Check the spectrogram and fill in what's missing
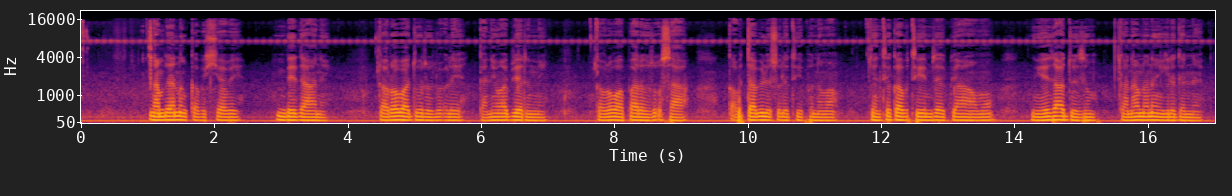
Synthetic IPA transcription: na˦m˦da˦nɨ˦ŋka˨bɨ˨ʃɛ˦βɨ˦ | m̩˦bɛ˦daː˦nɨ˨ | ka˨ɾa˦ba˨do˦dɨ˨lʊ˦ʔʊ˦lɨ˦ | ka˨ne˦ma˦bi˦ɛ˦ɾɨ˨nːɨ˨ | ka˨a˦ba˨pa˦ɾɨ˨zʊ˦ʔʊ˦saː˨˦ | ka˨bɨ˨ta˦bi˦lɨ˨so˦lɨ˦tʰeː˦pɨ˦nɨ˨ma˦ | ka˨n˨te˦ka˦bɨ˨tʰeː˦m̩˦zɛ˦lk͡pɛ˦a˦a˨mɔ˦ | n̩˨ɛ˦za˦ʔdo˨zɨ˦m | ka˨na˦m˦na˦nɨ˦n˨jɪ˦lɨ˦dɨ˦nːɨ˨

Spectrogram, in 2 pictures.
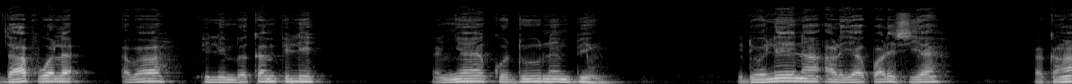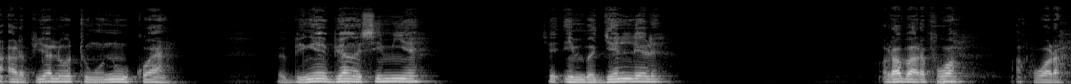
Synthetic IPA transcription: daː˨˦pʊ˦a˦la˦ | a˨ba˦ | pi˨li˨mba˨ka˦mpi˦le˦ | a˨ɲɛ˦ko˨du˦na˦mbi˨ŋ | i˨doː˨leː˦naː˦ʔa˨ɾɪ˨ja˨k͡pa˨ɾɪ˦zɪ˨a˦ | ka˨ka˨ŋa˦ʔa˨ɾɪ˨pɪ˦ɛ˦lʊ˦tu˨ŋo˨nuː˦kɔ˦a˦˨ | a̰˨bi˨ŋ˦e˦bɛ˦ŋa˨si˦mi˦e˦ | t͡ʃɛ˦ʔi˨mba˨d͡ʒe˦n˦le˦ɾɪ˦˨ | ɾa˦ba˨ɾɪ˨pʊ˦ɔ˦ | a̰˨kʊ˨ɔ˨ɾa˦

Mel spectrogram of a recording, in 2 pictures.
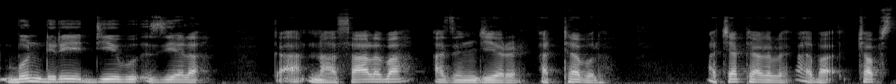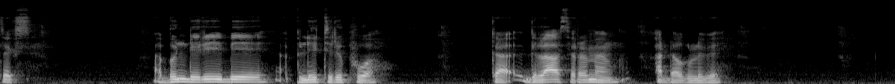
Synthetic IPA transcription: bʊ˦nde˨ɾiː˦˨di˦e˦bʊ˦zi˦e˦la˦ | ka̰˨a̰˨naː˨saː˦lɪ˦ba˦ | a˨zɪ˨nd͡ʒɪ˨ɾɪ˨a˨tʰɛ˦bʊ˨l | a˨t͡ʃɛ˦pɛ˨ɣɪ˨lɪ˨a˨ba̰˨t͡ʃɔ˦pstɪ˦ks | a̰˨bʊ˦nde˨ɾiː˦beː˦a˨pɪ˨le˦ti˨ɾɪ˦pʰʊ˦ɔ˦ | ka̰˨ɡɪ˨laː˦sɪ˨ɾɪ˦mɪ˦ŋ | a˨dɔ˨ɣlɪ˨be˦

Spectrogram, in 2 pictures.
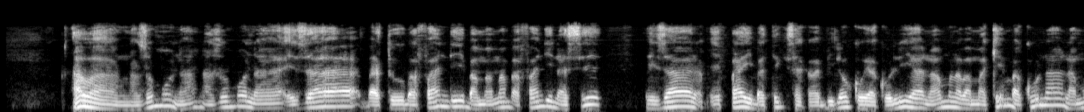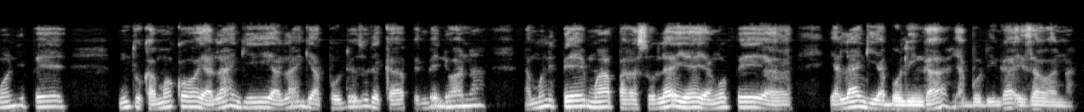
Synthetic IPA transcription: a˦wa˨na˨zo˦mɔ˦na˨na˨zo˦mɔ˦na˨e˨za˦ba˨to˨ba˨fa˦ndi˦ba˨ma˨ma˦ba˨fa˦ndi˦na˨se˦ | e˨za˦e˨pa˦i˨ba˨te˦ki̥˨sa˨ka˨bi˨lɔ˦kɔ˨ja˨ko˨li˦a˦na˨o˦mɔ˦na˨ba˨ma˨kɛ˦mba˨ku˦na˦na˨mɔ˦ni˦pe˦ | mu˦tu˨ka˨mɔ˦kɔ˦ja˨la˦ŋɡi˨ja˨la˦ŋɡi˨ja˨po˨do˦e˨zo˦le˨ka˨pɛ˨mbɛ˦ni˨˦wa˦na˦ | na˨mɔ˦ni˦pe˦mwa˦pa˨ʁa˨so˨lɛ˦jɛ˦ja˨ŋɡo˦pe˦˨ | ja˨la˦ŋɡi˨ja˨bo˨li˨ŋɡa˦ja˨bo˨li˨ŋɡa˦e˨za˦wa˦na˦

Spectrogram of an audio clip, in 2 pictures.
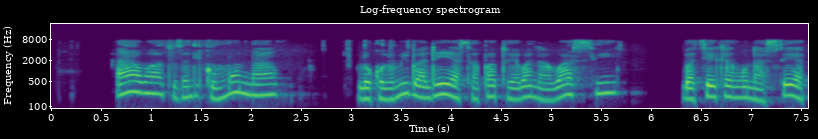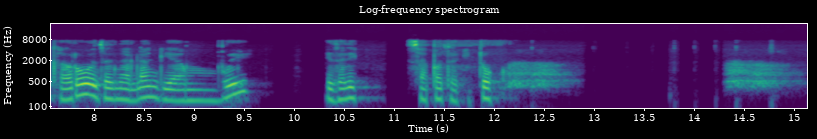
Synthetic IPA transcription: a˦wa˦to˨za˨li˦ko˨mɔ˦na˨ | lo˨ko˨lɔ˨mi˦ba˨le˦ja˨sa˨pa˦to˨ja˨ba˦na˨ba˦si˦ | ba˨ti˦a˦ki˦a˨ŋɡo˦na˨se˦ja˨kʰa˨ʁo˦e˨za˨li˦na˨la˦ŋɡi˨ja˨mbwe˦ | e˨za˨li˦ | sa˨pa˦to˨ja˨ki˨tɔ˦kɔ̥˨

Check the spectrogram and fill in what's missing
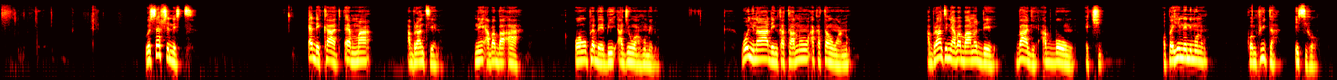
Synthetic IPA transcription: ɾo˨sɛ˦psɔ˨nɪ˨st | ɛ˦dɪ˨kʰa˦˨dɛ˦m̩˨mã˦ | a̰˨bɾã˦ntʰɪ˨ɛ˨nʊ̰̃˨ | nɪ̃˦ʔa̰˨ba˦ba˨˦ʔa˨ | wʔɔ̃˦nwʊ˦pʰɛ˦bæː˨bi˦ʔa̰˨d͡ʑɪ˦wɔ̃˨a˨ɦʊ̃˦mɪ̃˨nʊ̰̃˨ | wo˦ɲĩ˨nãː˦dɪ˨ŋ̩˨kʰa˨tʰa˨nʊ̃˦a̰˨kʰa˨tʰa˦wɔ̃˨ã˨nʊ̃˦ | a˨bɾã˦ntɪ˨nɪ̃˦a˨ba˦baː˦nʊ̃˦dɪ˨ | ba˦˨ɡɪ˨a̰˨bʊ˦bɔ˦wɔ̃˨n | æ˨t͡ɕʰi˦ | ɔ˨pæ˨˦ɦĩ˦næ̃˦nĩ˦mʊ̃˦nʊ̃˦ | kʰɔ̃˨mpʰu˦tʰa˨ | e˦si˨ɦɔ˦

